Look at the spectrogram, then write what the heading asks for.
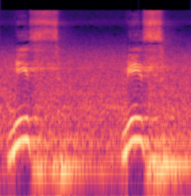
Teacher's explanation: maka Sin di sini sifatnya adalah alhams dan alhams sifatnya keluar nafas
